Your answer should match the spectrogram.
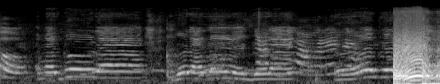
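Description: People talking in a rather high-pitched voice, with a sudden, much louder wavering sound cutting in right at the end.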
